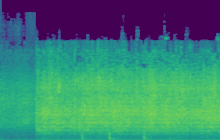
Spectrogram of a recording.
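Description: A steady loud sizzle of broccoli frying in a pan starts suddenly, with a few soft scraping stirs and no voices.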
